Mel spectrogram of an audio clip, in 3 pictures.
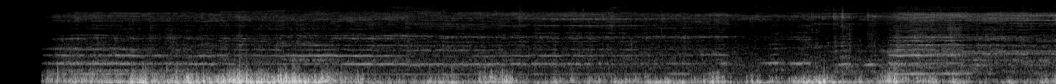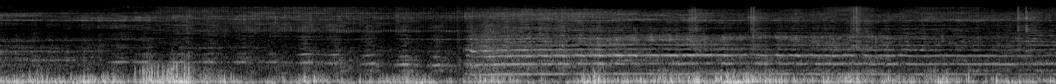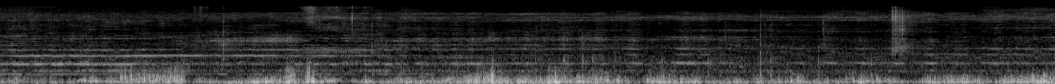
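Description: Small electric ride-on quad's motor giving a steady whine while it drives along, fading and picking up again as the throttle is eased and pressed. Under it runs a rough rumble from the hard wheels on the asphalt.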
